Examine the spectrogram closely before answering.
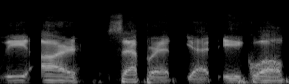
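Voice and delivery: deep booming alien decree; alien Splurn. Pretend. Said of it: "his name's Splurn".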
